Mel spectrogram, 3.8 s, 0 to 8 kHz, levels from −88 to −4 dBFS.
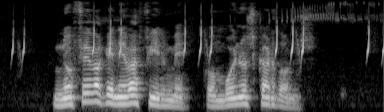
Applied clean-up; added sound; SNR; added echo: none; Bird; 11 dB; none.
